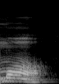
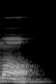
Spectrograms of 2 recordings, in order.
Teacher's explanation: এটা ম কোন মানে কোথায় উচ্চারণ হয় দেখেন, এটা হলো ওষ্ঠে উচ্চারণ হয়, মানে ঠোঁট দিয়ে ম। ম দেখেন দুই ঠোঁট একসাথে হয়ে তারপর ছাড়তে হয় ম। এগুলো হচ্ছে ওষ্ঠধ্বনি।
